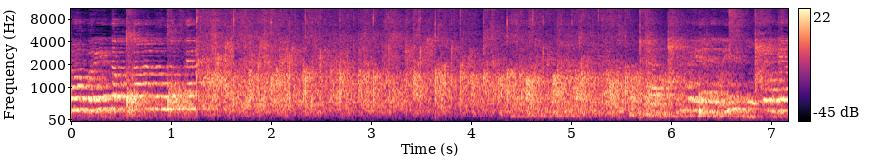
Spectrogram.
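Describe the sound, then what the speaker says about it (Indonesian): Hands clapping in a classroom setting, a steady run of claps lasting several seconds with a few spoken words at the start and end. "Saya mau beri tepuk tangan untuk saya."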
